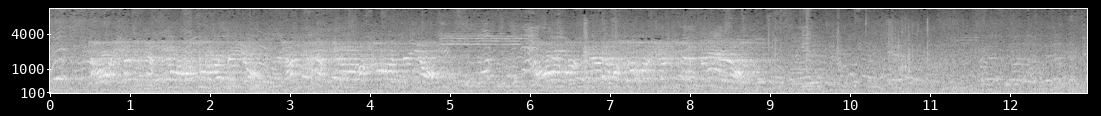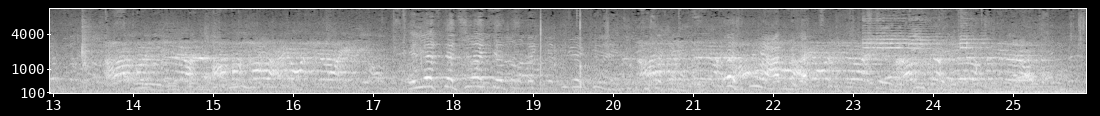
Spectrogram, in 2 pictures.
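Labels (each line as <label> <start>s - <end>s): Several people are walking and talking while someone shouts through a speaker in the distance. 0.0s - 8.9s
Several people are talking. 0.0s - 25.9s
A vehicle is honking and several people are talking. 4.9s - 6.0s
A person is shouting repeatedly in the distance on a speaker while several people are talking. 13.6s - 17.1s
A person is shouting loudly. 17.2s - 19.4s
A person is shouting on a speaker, several people are talking, and vehicles are honking. 20.3s - 25.9s
A vehicle is honking, a person is speaking repeatedly over a speaker, and several people are talking. 22.9s - 25.3s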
